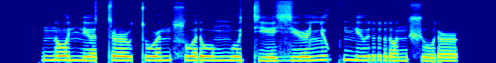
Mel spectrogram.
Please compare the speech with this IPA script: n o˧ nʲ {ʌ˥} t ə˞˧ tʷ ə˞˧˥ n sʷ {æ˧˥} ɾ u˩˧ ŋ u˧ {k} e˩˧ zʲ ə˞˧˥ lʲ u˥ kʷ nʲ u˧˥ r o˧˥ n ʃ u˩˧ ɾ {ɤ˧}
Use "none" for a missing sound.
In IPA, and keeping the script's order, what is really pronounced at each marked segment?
ʌ˩˧, ɐ˧˥, tʲ, ə˞˧

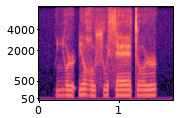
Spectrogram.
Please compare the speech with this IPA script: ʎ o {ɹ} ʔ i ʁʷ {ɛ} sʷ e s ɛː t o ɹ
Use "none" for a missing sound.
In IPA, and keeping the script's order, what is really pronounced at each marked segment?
ɹ, ɛ

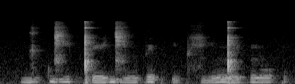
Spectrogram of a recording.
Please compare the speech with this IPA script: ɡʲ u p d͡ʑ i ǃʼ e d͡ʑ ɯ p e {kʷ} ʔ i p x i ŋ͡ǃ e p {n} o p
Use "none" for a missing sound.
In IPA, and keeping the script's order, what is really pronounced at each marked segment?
p, n

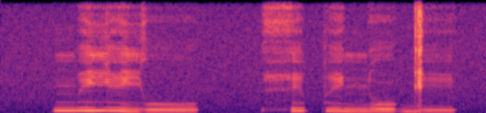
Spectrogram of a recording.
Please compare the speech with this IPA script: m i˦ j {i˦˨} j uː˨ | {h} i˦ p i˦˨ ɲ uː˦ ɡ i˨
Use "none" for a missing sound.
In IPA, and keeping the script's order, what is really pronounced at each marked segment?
i˦˨, h

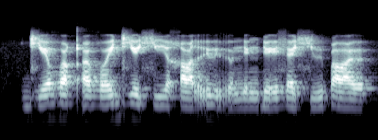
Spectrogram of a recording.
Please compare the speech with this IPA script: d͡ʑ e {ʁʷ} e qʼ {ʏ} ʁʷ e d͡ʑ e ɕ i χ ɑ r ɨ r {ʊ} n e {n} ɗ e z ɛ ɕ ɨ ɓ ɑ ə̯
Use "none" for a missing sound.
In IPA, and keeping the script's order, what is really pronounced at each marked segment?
ʁʷ, ɨ, ʊ, ŋ

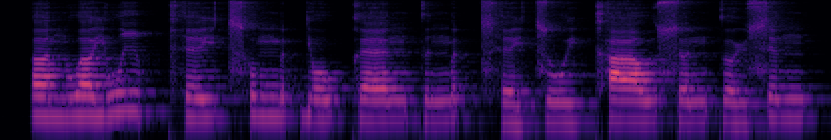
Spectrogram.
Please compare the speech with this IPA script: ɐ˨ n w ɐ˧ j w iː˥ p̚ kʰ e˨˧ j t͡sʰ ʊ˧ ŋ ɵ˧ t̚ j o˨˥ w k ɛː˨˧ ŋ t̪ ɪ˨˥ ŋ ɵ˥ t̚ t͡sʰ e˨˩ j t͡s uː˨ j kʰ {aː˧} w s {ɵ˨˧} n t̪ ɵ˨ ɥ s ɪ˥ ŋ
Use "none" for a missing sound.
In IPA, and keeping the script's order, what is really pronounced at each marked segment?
aː˧, ɵ˨˧

